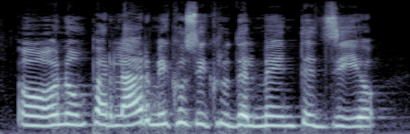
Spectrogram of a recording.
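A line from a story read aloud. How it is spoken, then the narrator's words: Sobbing. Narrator (Italian): singhiozzò la signora Kenwigs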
